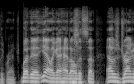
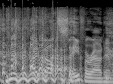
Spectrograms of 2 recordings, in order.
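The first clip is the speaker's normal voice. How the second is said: slow mocking quote; 5 semitones higher, 3 dB louder, much slower than usual. Mocking roommate's line.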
